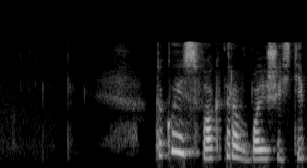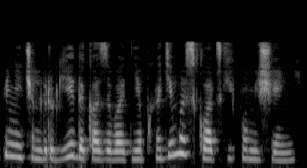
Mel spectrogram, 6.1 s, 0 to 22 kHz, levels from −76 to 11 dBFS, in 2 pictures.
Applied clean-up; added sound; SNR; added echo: none; none; none; none.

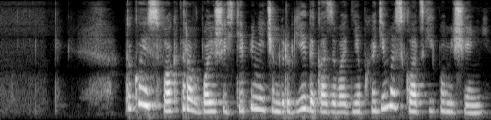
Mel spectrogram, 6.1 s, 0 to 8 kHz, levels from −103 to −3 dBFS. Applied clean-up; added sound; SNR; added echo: none; none; none; reverberation time 0.3 s.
